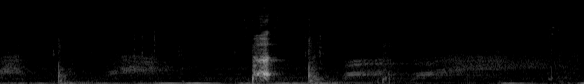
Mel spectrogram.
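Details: Person hiccuping while playing a video game with a friend, amid loud game noises and talk: hiccups.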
